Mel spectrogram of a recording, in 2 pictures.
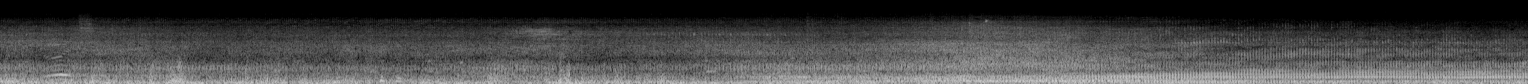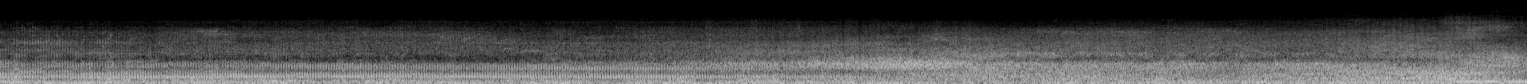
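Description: Wind buffeting the microphone of a handlebar camera on a moving bicycle, with a motor vehicle's engine droning as it passes from about eight seconds in, fading after about twenty seconds.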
